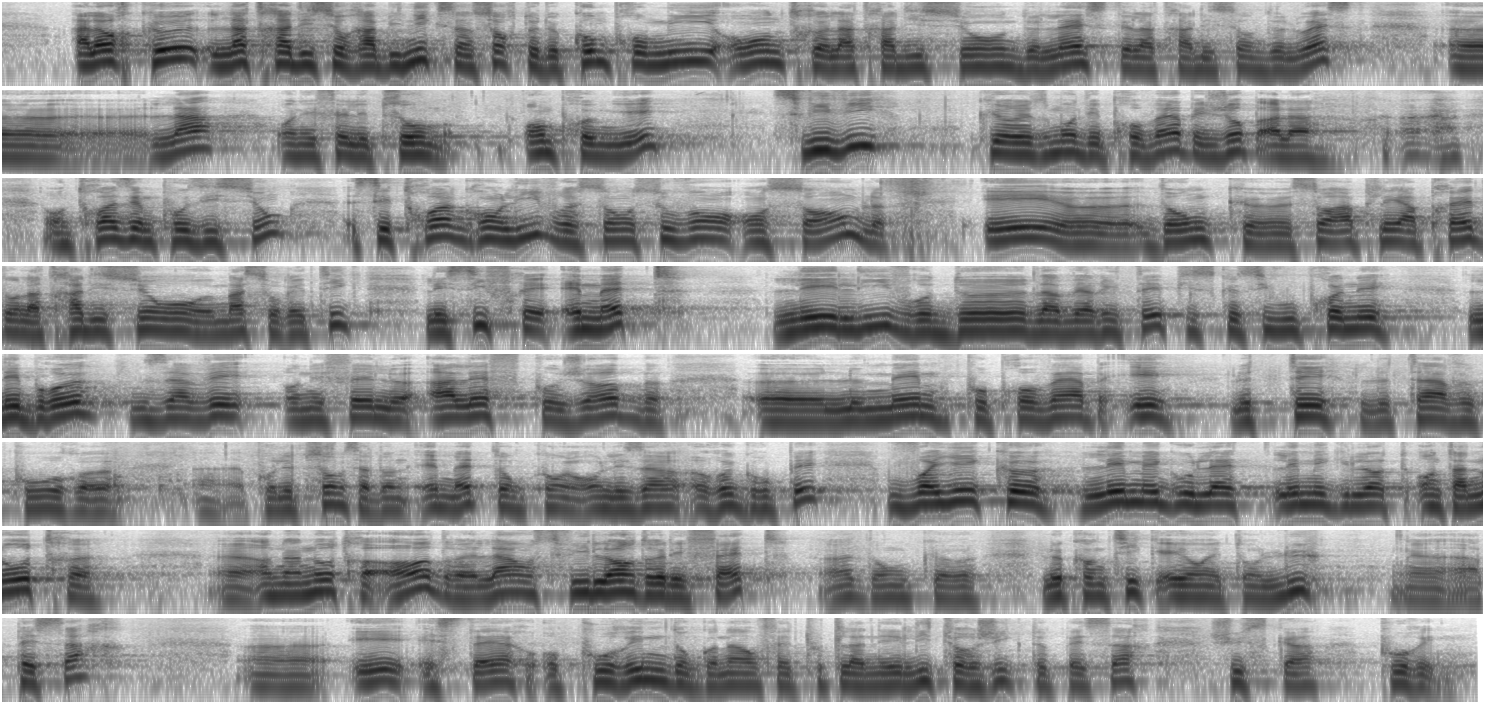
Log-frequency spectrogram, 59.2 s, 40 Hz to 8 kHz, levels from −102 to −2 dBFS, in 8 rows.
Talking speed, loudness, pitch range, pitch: 150 wpm, -25 LUFS, 125-160 Hz, 140 Hz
